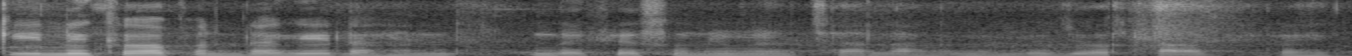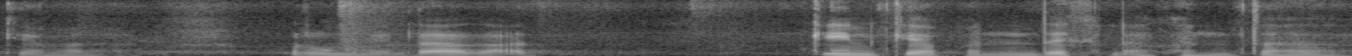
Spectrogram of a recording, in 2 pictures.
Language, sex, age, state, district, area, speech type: Maithili, female, 18-30, Bihar, Samastipur, rural, spontaneous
